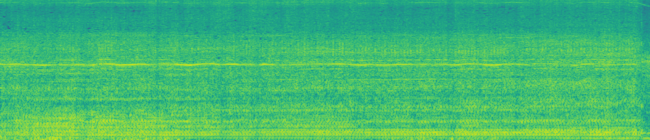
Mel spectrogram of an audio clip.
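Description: Hand-held electric disc sander running steadily with a high motor whine as it sands the steel front panel and bumper of a VW Kombi for paint; it cuts off near the end.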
